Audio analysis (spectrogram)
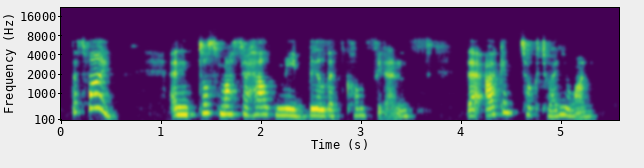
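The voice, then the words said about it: Strong non-native English accent. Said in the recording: “my accent isn't perfect and people do make fun out of my accent ... my strong accent”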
